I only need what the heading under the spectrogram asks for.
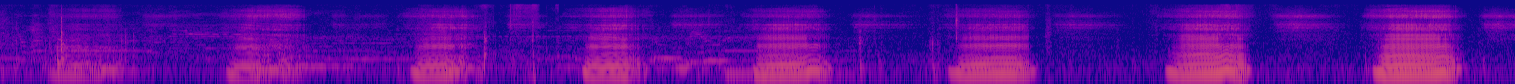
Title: Enzo Snoring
